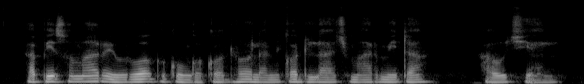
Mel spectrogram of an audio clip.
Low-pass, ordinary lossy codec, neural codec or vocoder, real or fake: 19.8 kHz; MP3, 64 kbps; autoencoder, 48 kHz, 32 numbers a frame, DAC-VAE, trained on Japanese speech; fake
